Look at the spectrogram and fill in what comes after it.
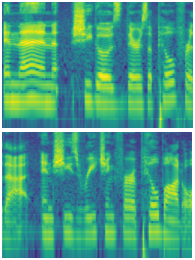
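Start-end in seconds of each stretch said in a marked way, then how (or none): none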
